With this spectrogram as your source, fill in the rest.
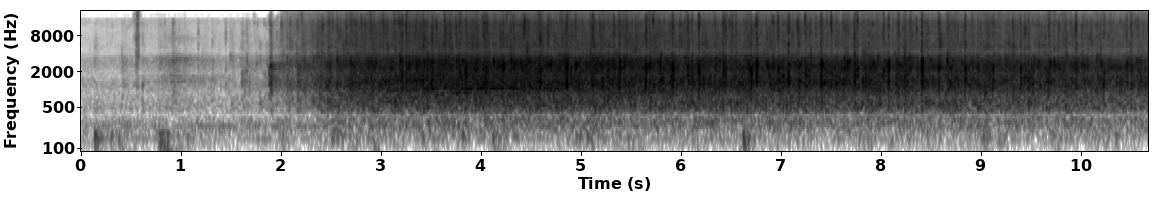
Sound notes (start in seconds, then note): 1.5 applause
